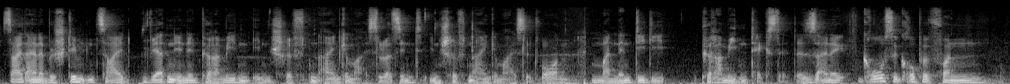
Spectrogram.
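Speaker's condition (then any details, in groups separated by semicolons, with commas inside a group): No condition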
